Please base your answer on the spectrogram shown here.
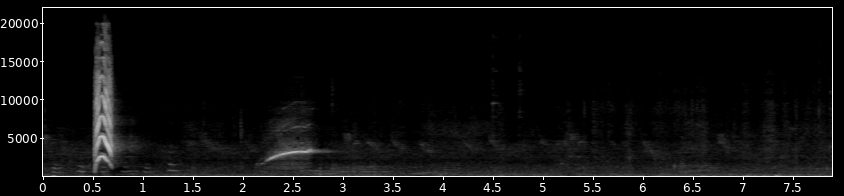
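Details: Baby ringneck parrot, kept as a pet, gives one sharp, harsh screech, then a rising whistled note about two seconds later; the rest is quiet with faint background noise.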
